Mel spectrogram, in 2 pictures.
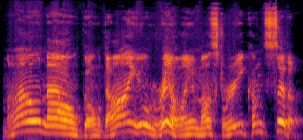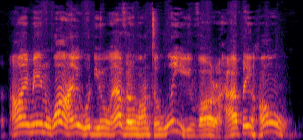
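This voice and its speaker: A man's voice: fairly high pitch, animated, takes it slowly, few pauses. A man playing a pompous, needling, mock-polite neighbour with formal, theatrical phrasing in an amateur audio drama. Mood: smug, mock-polite.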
